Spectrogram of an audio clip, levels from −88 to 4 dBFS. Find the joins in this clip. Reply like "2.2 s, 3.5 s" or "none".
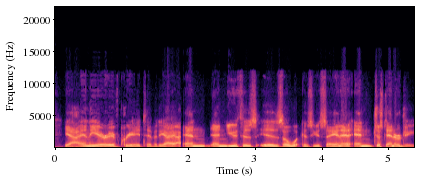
1.9 s, 3.7 s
